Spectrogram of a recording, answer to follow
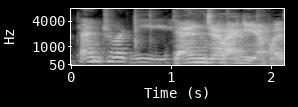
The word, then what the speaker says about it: Tandragee: to say this wrong, Tandragee? You gotta say it like an Irish person. Tandragee.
